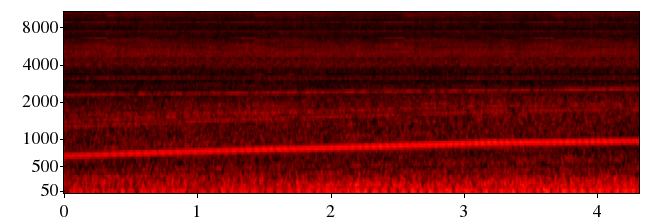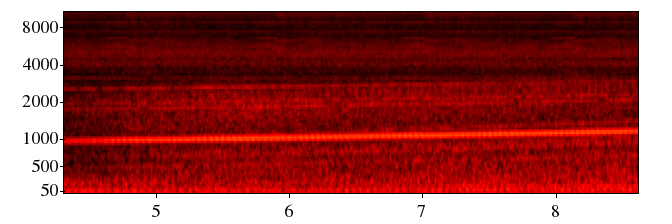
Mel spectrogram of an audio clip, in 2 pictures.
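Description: Turboprop engine of a Turbo Commander 690B spooling up during start in the X-Plane 11 flight simulator, a steady rising whine climbing in pitch over a dense low rumble, loud and continuous throughout.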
